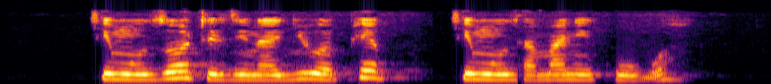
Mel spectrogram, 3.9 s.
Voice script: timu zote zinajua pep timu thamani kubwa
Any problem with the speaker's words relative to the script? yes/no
no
